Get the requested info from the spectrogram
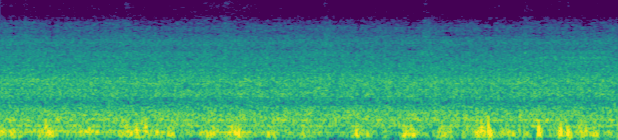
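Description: Steady background hiss with irregular low rumbling, like moving air from a fan buffeting the microphone.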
